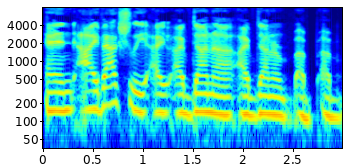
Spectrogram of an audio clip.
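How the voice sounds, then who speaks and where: Casting note: middle-aged male host, chatty and self-correcting, slightly hoarse, dry close sound. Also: medium pitch, fairly even intonation, moderate pace, pushed and bright, no echo. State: morning voice, a bit hoarse. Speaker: podcast host. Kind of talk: casual monologue.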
